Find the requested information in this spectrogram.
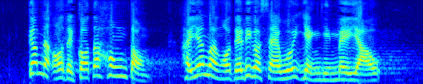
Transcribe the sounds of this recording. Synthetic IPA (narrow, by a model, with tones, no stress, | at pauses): kɐ˥mjɐ˨t̚ŋɔː˨˧t̪e˨˩jkɔː˧k̚t̪ɐ˥k̚hʊ˥ŋt̪ʊ˨ŋ | hɐ˨jɐ˥nwɐ˨jŋɔː˨˧t̪e˨jliː˥kɔː˧sɛː˨˧wuː˨˥jːɪ˨˩ŋjiː˨˩nme˨jːɐ˨˧w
